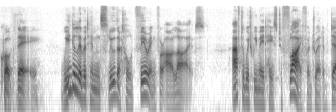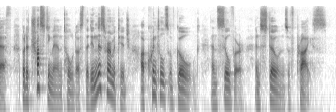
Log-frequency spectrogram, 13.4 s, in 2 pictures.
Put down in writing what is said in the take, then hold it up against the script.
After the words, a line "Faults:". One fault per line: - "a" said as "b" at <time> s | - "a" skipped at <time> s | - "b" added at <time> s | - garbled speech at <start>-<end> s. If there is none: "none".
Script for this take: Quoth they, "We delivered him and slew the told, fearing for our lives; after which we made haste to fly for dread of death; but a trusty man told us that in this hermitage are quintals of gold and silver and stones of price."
Quoth they, "We delivered him and slew the told, fearing for our lives; after which we made haste to fly for dread of death; but a trusty man told us that in this hermitage are quintals of gold and silver and stones of price."
Faults:
none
